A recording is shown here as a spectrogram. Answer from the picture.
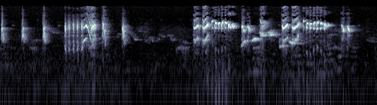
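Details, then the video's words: Caged orange-headed thrush singing a varied song used to provoke other orange-headed thrushes into singing: bright whistled phrases, some rapid trilled notes and sweeping slurs, in bursts separated by brief pauses, with faint low thumps beneath. "PANCINGAN ANIS MERAH CEPAT BUNYI DAN LANGSUNG TELER"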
